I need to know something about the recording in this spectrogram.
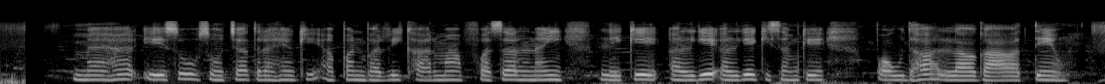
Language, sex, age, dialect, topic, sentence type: Chhattisgarhi, female, 18-24, Central, agriculture, statement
